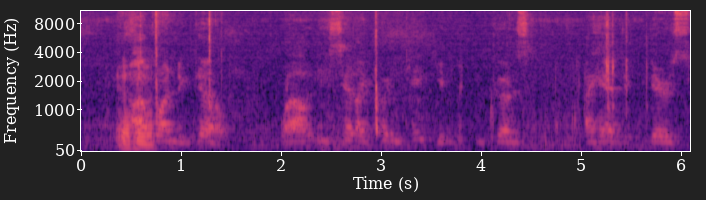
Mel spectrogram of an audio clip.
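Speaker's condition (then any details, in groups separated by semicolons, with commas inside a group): Cerebral palsy; present from birth, predicted never to walk, used skateboard to get around, began walking at 2.5 years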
